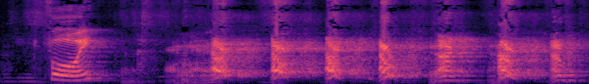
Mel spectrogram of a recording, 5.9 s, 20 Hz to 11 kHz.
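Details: An 8-month-old Rhodesian Ridgeback puppy gives a rising whine, then a run of sharp barks about twice a second; Rhodesian Ridgeback.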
